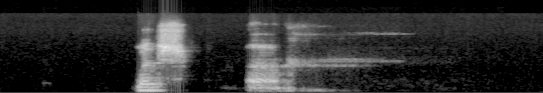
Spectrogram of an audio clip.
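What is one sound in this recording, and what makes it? A man speaks a few short words over an online call.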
